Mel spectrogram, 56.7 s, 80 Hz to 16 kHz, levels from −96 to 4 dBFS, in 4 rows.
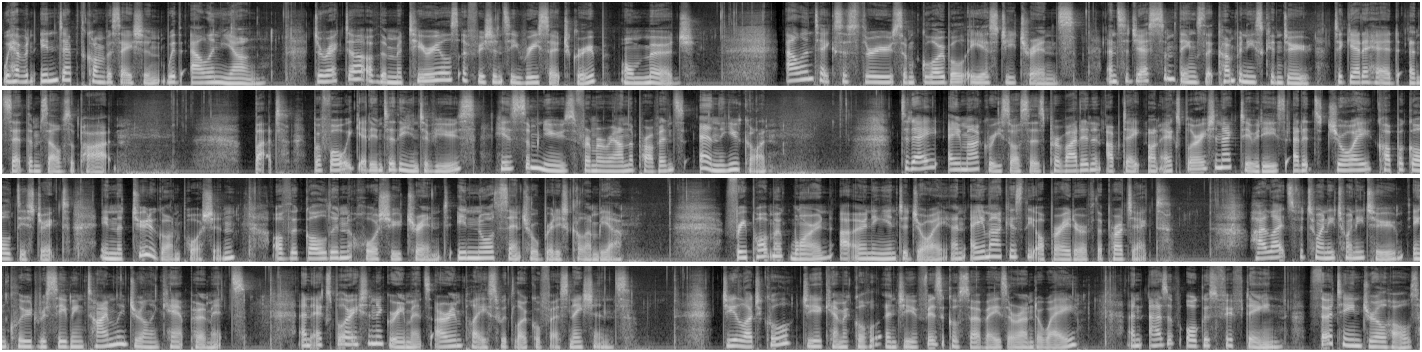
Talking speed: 140 wpm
